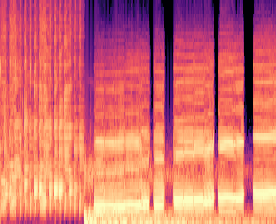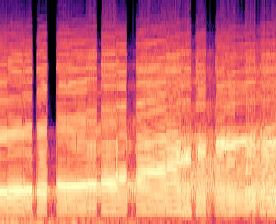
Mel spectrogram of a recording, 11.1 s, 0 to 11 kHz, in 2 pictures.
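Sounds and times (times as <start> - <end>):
psytrance synthesizer line: 1.7 - 11.0
steady low bass: 1.7 - 11.0.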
